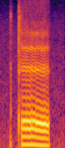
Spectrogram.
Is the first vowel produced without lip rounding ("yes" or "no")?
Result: yes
